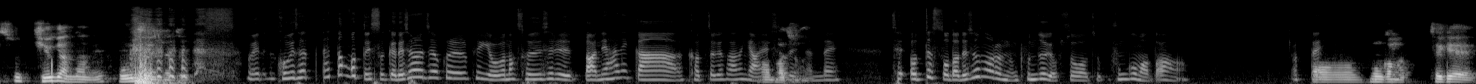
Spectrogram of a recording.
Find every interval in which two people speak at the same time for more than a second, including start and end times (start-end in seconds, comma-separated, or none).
none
